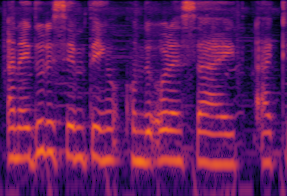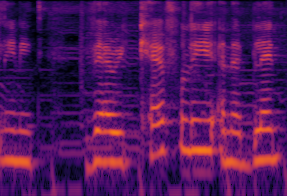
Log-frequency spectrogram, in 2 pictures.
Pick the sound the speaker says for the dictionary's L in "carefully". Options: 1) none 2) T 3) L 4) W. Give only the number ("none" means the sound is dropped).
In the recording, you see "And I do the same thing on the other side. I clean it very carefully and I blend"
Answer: 3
